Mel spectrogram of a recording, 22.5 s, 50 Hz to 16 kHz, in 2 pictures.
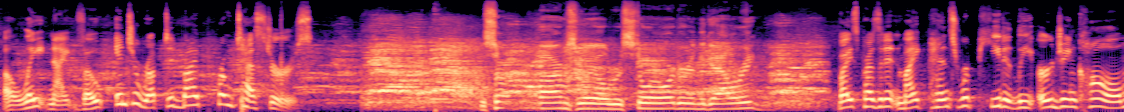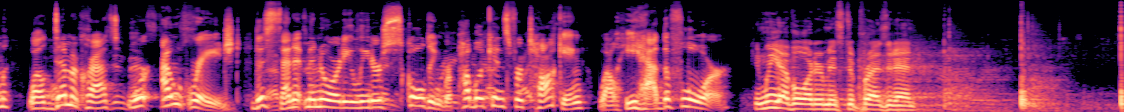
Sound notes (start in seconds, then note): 9.1 chanting "kill the bill"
